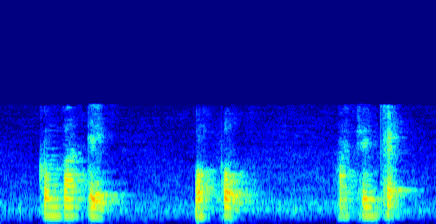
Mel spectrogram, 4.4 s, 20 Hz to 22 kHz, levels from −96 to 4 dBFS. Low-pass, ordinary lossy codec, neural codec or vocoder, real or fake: 7.2 kHz; AAC, 16 kbps; codec, 44.1 kHz, 2.6 kbps, SNAC; fake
